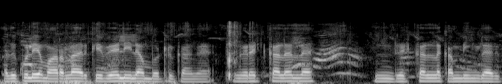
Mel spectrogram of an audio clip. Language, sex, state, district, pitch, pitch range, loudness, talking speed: Tamil, male, Tamil Nadu, Nilgiris, 140 Hz, 135-145 Hz, -16 LUFS, 155 wpm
